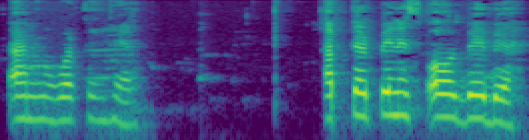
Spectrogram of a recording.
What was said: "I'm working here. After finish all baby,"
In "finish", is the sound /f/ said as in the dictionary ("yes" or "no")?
no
